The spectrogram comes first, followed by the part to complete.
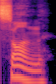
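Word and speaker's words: Tseng: Yeah, it's Song. That's how they say it now.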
